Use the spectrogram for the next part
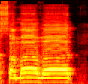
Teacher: سماواتی لفظ تھا، ہم نے وقف کی وجہ سے اس کو ساکن کر دیا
